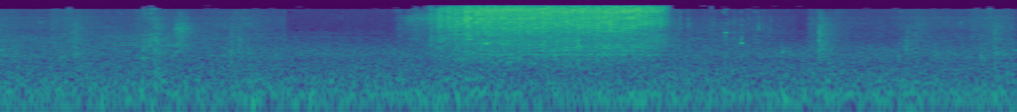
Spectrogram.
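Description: A tap runs with a steady watery hiss into a glass at a mulled-wine stall, swelling into a louder, fuller gush for about a second and a half in the middle before settling back to a softer trickle.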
